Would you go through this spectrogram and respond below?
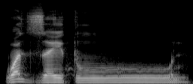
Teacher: Jadi bacanya yang asalnya 2 harakat menjadi 6 harakat. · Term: mad arid lis sukun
